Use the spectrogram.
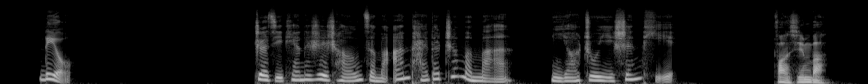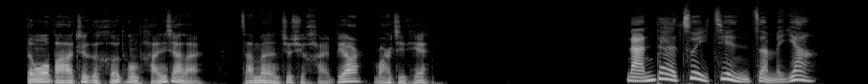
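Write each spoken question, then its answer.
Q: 男的最近怎么样?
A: 工作很忙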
